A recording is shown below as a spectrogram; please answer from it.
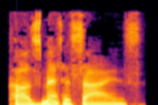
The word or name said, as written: cosmeticize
